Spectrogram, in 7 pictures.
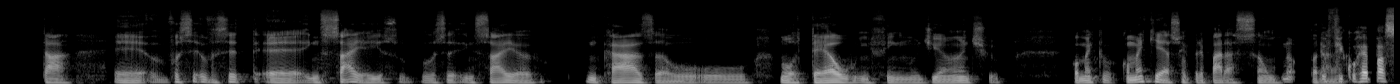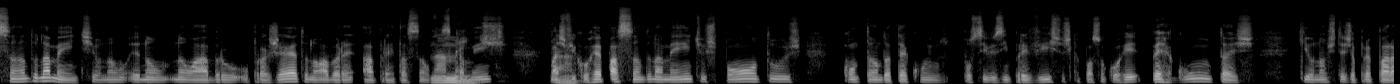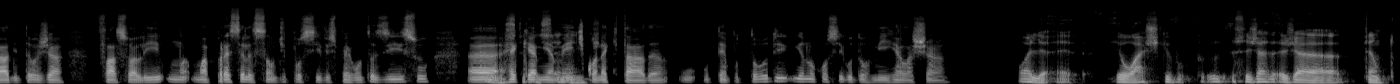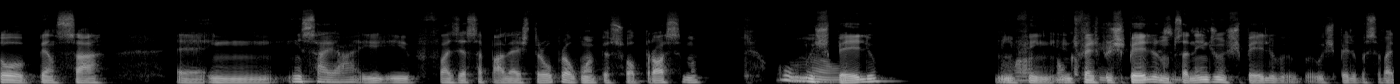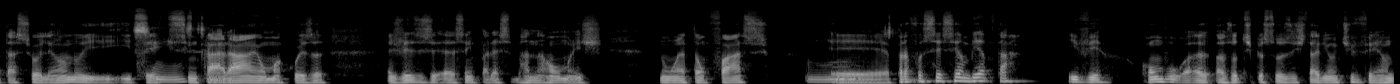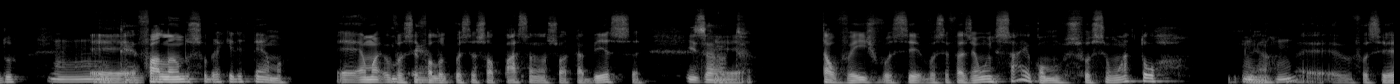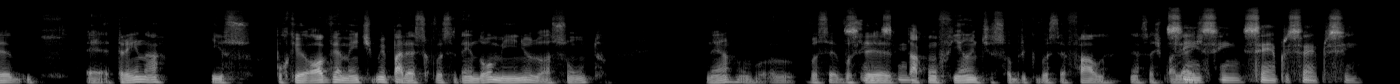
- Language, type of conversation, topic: Portuguese, advice, Como posso manter o sono consistente durante viagens frequentes?
- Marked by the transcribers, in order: other background noise; unintelligible speech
